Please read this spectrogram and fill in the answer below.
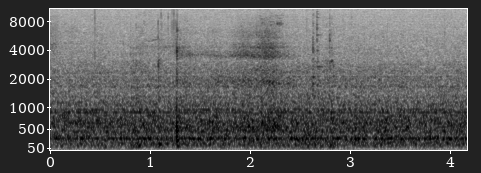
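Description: Quiet room tone with a steady low hum, a faint click about a second in and a brief soft hiss a little later.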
